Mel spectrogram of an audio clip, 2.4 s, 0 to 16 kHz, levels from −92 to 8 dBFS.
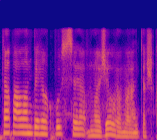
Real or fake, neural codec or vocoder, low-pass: fake; codec, 16 kHz, 1 kbps, FreqCodec, smaller model; 7.2 kHz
